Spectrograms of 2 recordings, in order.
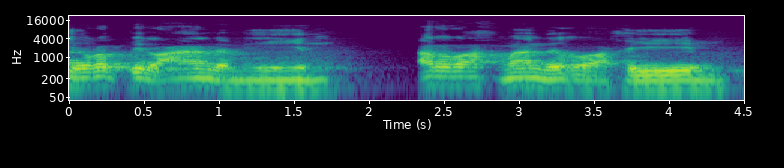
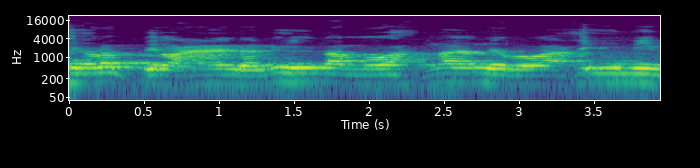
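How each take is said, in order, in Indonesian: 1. Jeda setelah 'Alamin', tanpa vokal akhir. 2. 'Alamin' disambung, vokal akhirnya dibaca. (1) "ayat per ayat, itu harus disela dengan nafas" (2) "Yang benar adalah harokat asli dibaca"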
